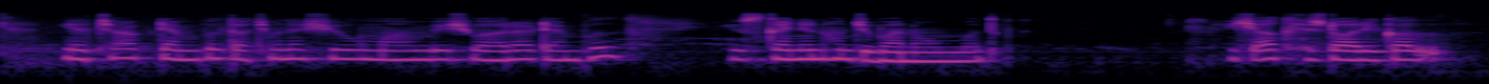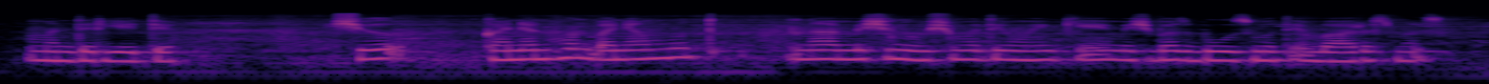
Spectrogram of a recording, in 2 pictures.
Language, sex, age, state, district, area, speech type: Kashmiri, female, 18-30, Jammu and Kashmir, Kupwara, rural, spontaneous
